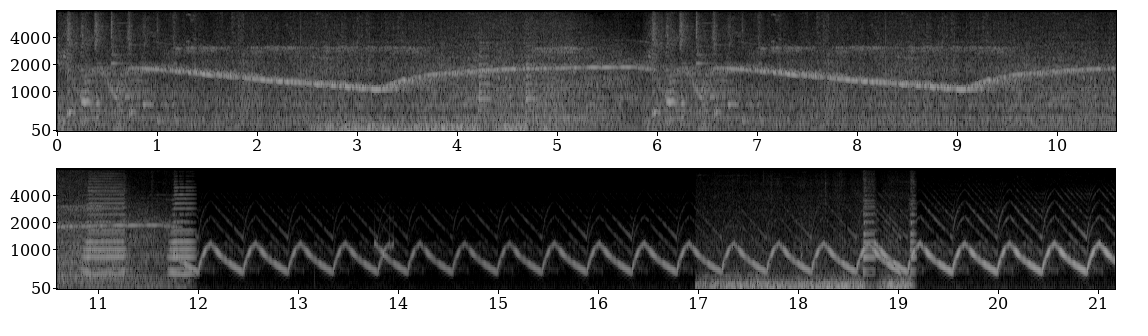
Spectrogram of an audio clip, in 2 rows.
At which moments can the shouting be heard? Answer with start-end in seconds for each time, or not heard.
not heard.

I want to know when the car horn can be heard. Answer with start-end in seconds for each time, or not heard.
2.5-5.1, 10.8-12.0, 16.9-19.2.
